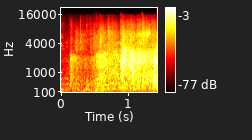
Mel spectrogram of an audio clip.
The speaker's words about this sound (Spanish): En un momento hay que aplaudir y en otro hacer silencio. ¿Cierto, Magda? Perfecto. Aplaudir en un momento.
